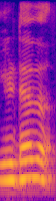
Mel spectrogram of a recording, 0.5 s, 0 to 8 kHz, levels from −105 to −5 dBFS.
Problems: low volume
